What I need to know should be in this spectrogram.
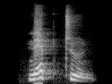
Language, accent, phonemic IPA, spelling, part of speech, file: Swahili, Kenya, /ˈnɛp.tun/, Neptun, proper noun, Sw-ke-Neptun.flac
- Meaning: Neptune (planet)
